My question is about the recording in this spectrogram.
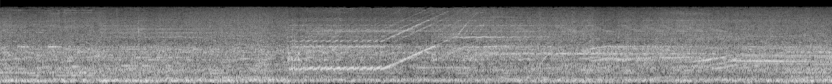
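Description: Pachinko machine playing loud music and sound effects during a high-expectation reach presentation, with a trilling tone and then a steep rising sweep about four seconds in.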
